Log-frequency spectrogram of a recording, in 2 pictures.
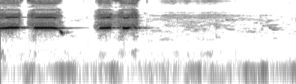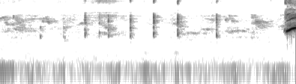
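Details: A young black francolin giving one of its first calls: two loud, grating ringing notes close together at the start, then near silence with a faint low hum, and a final rising note cut off at the end.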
